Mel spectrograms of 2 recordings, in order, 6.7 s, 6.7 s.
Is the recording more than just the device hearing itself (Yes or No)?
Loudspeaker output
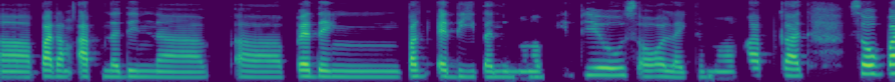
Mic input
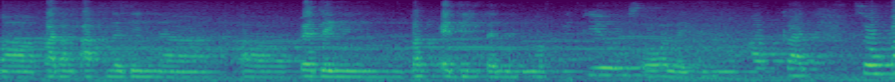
No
